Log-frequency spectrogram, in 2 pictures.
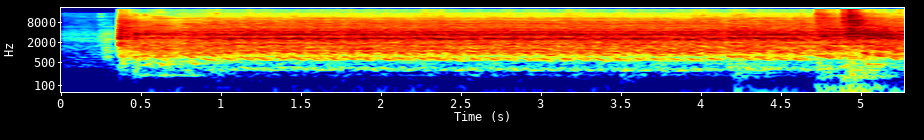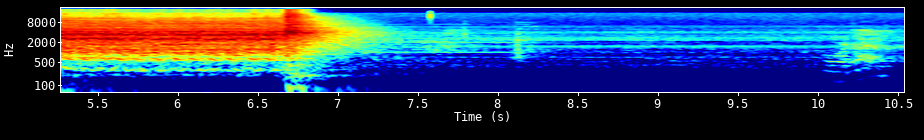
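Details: Ford Mustang with a freshly installed fully built RPG engine, first start attempt after a new tune got the fuel pumps running: the starter spins the engine steadily for about six seconds without it firing, then cuts out; cranks but won't start.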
